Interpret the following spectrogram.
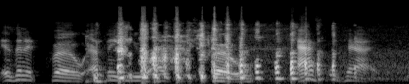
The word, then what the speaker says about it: faux: It's faux. F-A-U-X, so how would the Hugo faux? Hugo faux? Look, faux is faux.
